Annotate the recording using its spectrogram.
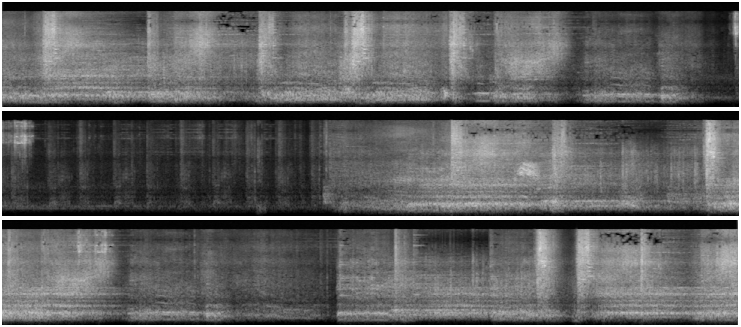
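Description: Magic spells crackle and burst during a fight with a large beast.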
